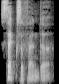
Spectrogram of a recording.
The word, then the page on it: sex offender: British English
